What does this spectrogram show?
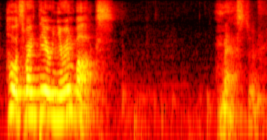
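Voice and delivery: acted-out polite tone, sarcastic sting on "master". Acting out a worker answering the boss, imitating a sarcastic tone. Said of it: "a hint of sarcasm to it".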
